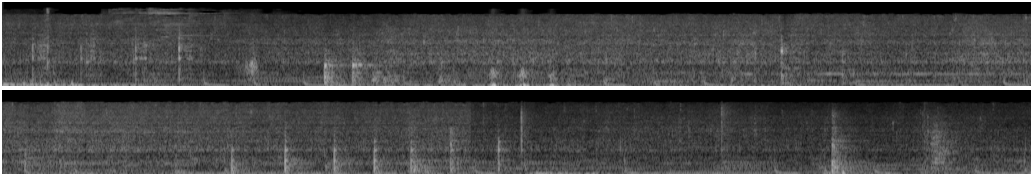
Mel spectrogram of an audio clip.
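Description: Red onion and garlic cloves fry in hot oil in a pan, a steady close sizzle broken by repeated scraping and clinking strokes of a utensil stirring against the pan.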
